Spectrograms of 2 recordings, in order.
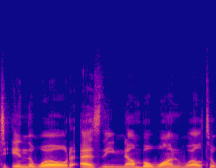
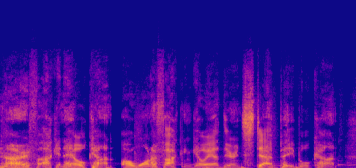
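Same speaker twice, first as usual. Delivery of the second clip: put-on evil voice, much lower pitch; 4 semitones lower than usual. Acting out evil Dougie answering another voice, in an evil Dougie voice. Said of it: "evil Dougie under his win".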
